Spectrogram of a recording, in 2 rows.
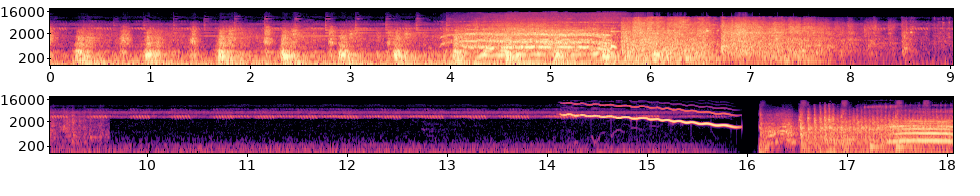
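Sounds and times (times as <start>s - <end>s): high pulsing chirp: 14.1s - 16.0s
wavering whistle sliding downward: 14.1s - 16.0s.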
